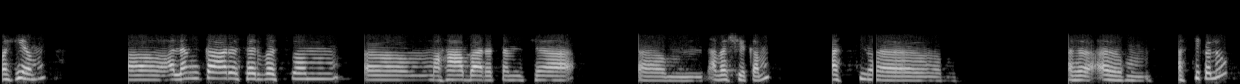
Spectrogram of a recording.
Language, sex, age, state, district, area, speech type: Sanskrit, female, 60+, Tamil Nadu, Thanjavur, urban, conversation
